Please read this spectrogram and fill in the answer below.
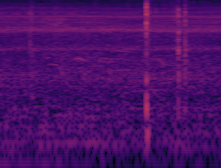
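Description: A baseball smacking into a leather fielder's glove: one sharp knock about one and a half seconds in, followed by a couple of faint clicks, over steady outdoor background hiss.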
